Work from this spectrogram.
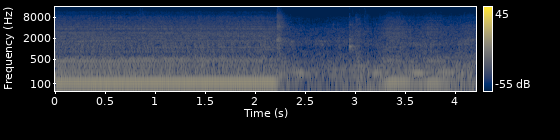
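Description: A steady diesel car engine drone in the racing game Wreckfest 2 holds a low pitch, then cuts off abruptly and returns more quietly at a lower idle.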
